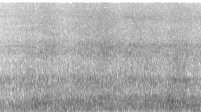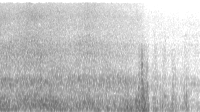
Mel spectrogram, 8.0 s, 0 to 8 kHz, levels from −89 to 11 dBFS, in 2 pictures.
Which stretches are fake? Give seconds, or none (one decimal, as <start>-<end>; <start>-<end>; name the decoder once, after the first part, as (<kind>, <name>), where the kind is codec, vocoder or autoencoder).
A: 3.1-8.0 (codec, SNAC)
